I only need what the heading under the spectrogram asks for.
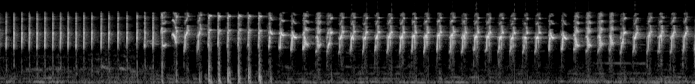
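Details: Lovebird giving a fast, steady stream of shrill, high chirps, nearly three per second, the notes bending slightly downward midway and running on without pause; quiet background.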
